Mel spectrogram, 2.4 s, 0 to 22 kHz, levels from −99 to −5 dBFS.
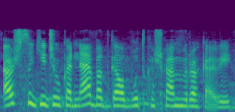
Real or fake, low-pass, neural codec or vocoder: fake; 7.2 kHz; codec, 16 kHz, 8 kbps, FreqCodec, larger model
